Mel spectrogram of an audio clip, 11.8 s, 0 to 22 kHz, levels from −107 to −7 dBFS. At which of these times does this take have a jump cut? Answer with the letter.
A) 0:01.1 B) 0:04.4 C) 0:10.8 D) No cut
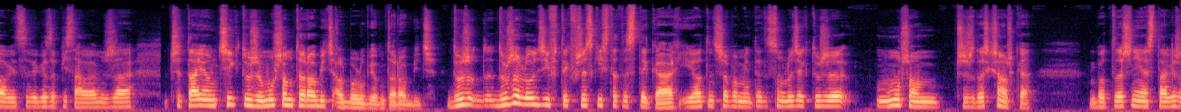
B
